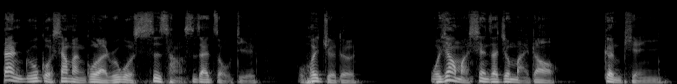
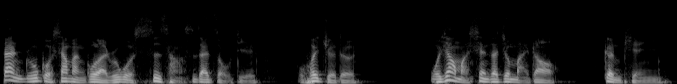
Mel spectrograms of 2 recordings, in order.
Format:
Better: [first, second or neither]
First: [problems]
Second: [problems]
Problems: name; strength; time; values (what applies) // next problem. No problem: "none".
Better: first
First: none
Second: muffled; very; fading above 3.5 kHz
